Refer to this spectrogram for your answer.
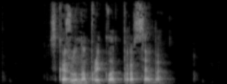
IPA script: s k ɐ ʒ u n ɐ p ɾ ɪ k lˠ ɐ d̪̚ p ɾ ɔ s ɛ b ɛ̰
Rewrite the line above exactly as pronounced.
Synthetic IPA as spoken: s k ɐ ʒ u n ɐ p ɾ ɪ k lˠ ɐ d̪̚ p ɾ ɔ s ɛ b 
